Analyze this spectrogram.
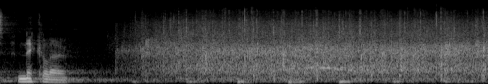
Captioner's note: audience applauding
